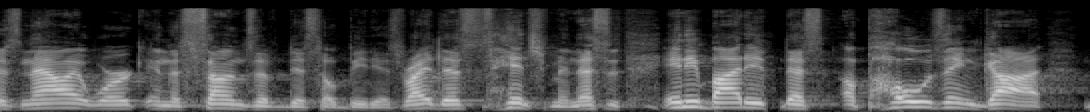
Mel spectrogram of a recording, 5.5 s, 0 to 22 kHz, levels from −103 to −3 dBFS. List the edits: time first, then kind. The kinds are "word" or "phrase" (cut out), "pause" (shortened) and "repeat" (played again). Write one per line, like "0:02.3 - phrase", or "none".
0:02.4 - word
0:03.8 - word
